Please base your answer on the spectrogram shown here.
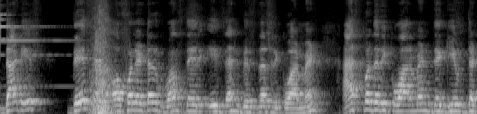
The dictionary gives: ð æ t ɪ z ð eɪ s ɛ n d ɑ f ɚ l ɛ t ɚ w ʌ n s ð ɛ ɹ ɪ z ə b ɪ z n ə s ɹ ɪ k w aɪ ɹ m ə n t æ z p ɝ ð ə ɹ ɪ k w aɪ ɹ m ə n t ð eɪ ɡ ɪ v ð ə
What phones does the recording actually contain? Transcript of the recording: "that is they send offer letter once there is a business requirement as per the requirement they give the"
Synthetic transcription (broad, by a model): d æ t ɪ z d eɪ s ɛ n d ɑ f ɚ l ɛ t ɚ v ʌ n s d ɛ ɹ ɪ z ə b ɪ z n ə s ɹ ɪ k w aɪ ɹ m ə n t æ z f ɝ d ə ɹ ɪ k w aɪ ɹ m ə n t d eɪ ɡ ɪ v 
